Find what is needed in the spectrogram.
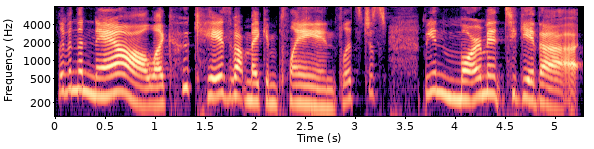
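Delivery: lightly hammed-up New Zealand accent; mock New Zealand accent. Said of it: "New Zealand accent being like".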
